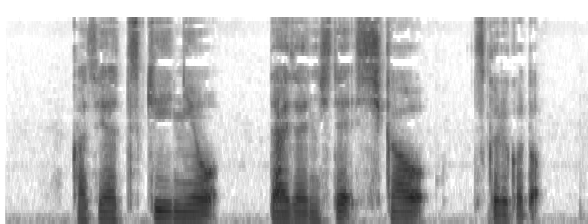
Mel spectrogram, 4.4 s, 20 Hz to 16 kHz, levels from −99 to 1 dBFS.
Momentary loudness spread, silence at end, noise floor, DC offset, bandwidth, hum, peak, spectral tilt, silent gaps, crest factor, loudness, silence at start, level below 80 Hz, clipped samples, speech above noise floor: 11 LU; 0.4 s; -61 dBFS; under 0.1%; 11.5 kHz; none; -2 dBFS; -4 dB/octave; none; 22 dB; -23 LUFS; 0.55 s; -54 dBFS; under 0.1%; 39 dB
